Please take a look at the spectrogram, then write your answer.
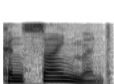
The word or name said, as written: consignment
